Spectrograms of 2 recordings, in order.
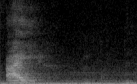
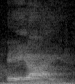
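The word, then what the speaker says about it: Ai: come to a I we just pronounced I not a I yeah I could go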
